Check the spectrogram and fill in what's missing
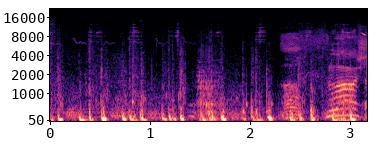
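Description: Rapid, rhythmic hoofbeats of a galloping horse in Red Dead Redemption 2, close and steady, with a faint clatter of movement underneath.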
